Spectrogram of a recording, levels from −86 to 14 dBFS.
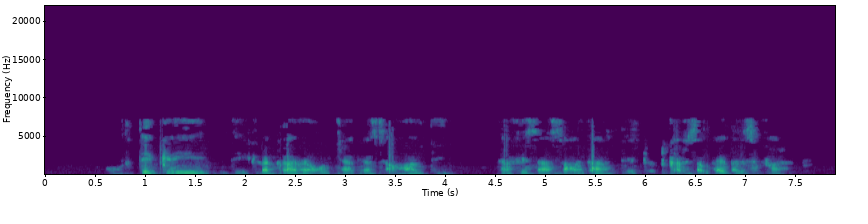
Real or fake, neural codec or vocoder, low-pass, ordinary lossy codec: fake; vocoder, 22.05 kHz, 80 mel bands, HiFi-GAN; 7.2 kHz; MP3, 32 kbps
